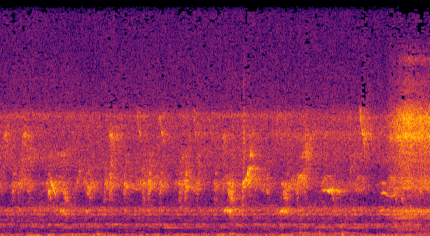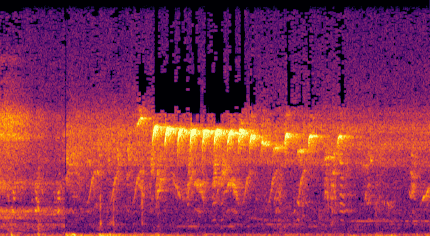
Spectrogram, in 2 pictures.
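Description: Small birds chirping and twittering in the background, with a quick run of very high, slightly falling notes about six seconds in. Low rustling and soft bumps of cloth being handled run underneath.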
